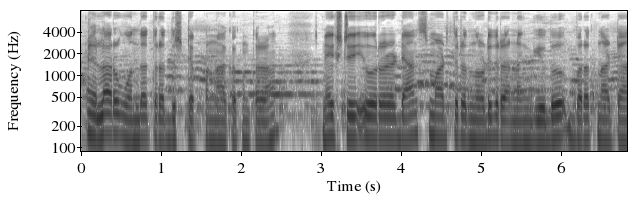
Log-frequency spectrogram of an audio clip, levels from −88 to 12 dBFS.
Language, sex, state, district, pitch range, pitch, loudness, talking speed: Kannada, male, Karnataka, Belgaum, 125-135 Hz, 130 Hz, -15 LUFS, 140 wpm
